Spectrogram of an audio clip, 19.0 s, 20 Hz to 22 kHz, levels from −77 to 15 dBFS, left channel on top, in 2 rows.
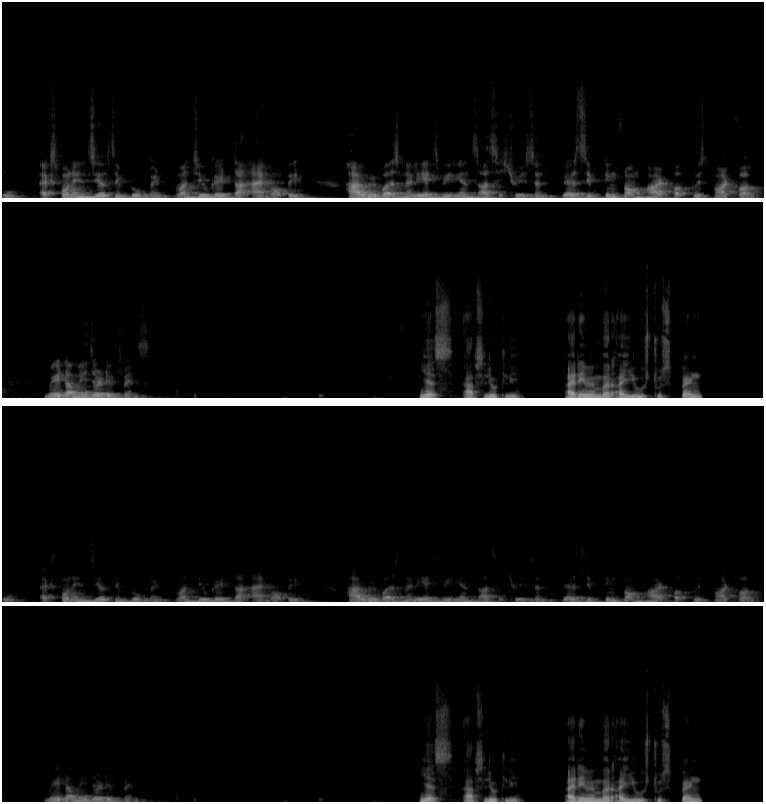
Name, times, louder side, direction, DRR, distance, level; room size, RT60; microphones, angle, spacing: voice 1, 0.0-3.9 4.3-9.5 10.1-11.3, left 6 dB, 85° left, 0.5 m, -36 dB
voice 2, 14.7-16.0 16.6-18.3, left 1 dB, 5° left, 0.6 m, -30 dB
head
